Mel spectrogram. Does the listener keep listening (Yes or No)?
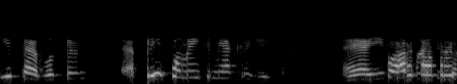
No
